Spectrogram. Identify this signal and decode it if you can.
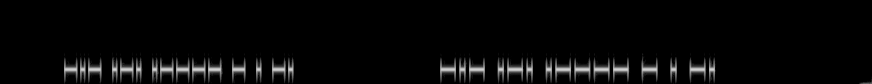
Morse code, heard as a keyed tone, about 32 wpm, 700 Hz. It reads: KR1TEN KR1TEN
